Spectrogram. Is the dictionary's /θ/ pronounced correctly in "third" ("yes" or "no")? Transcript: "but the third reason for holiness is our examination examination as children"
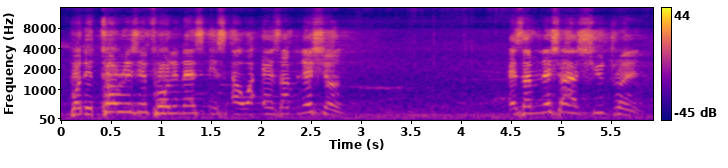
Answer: no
